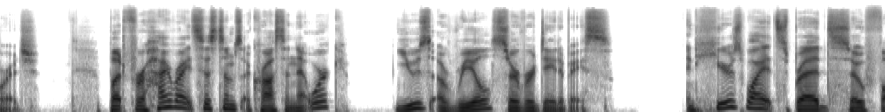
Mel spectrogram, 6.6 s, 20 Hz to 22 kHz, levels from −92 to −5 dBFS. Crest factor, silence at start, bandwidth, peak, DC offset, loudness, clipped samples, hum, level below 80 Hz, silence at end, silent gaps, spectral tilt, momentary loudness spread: 18 dB; 0 s; 16 kHz; -2 dBFS; under 0.1%; -18 LUFS; under 0.1%; none; -40 dBFS; 0 s; 4.79-5.09 s; -5 dB/octave; 11 LU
